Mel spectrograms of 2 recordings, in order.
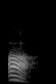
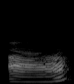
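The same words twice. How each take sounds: First: The syllable is said with the fourth tone. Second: The pitch falls and then rises. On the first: "And the fourth one is" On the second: "The third one is ah. You fall and rise"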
